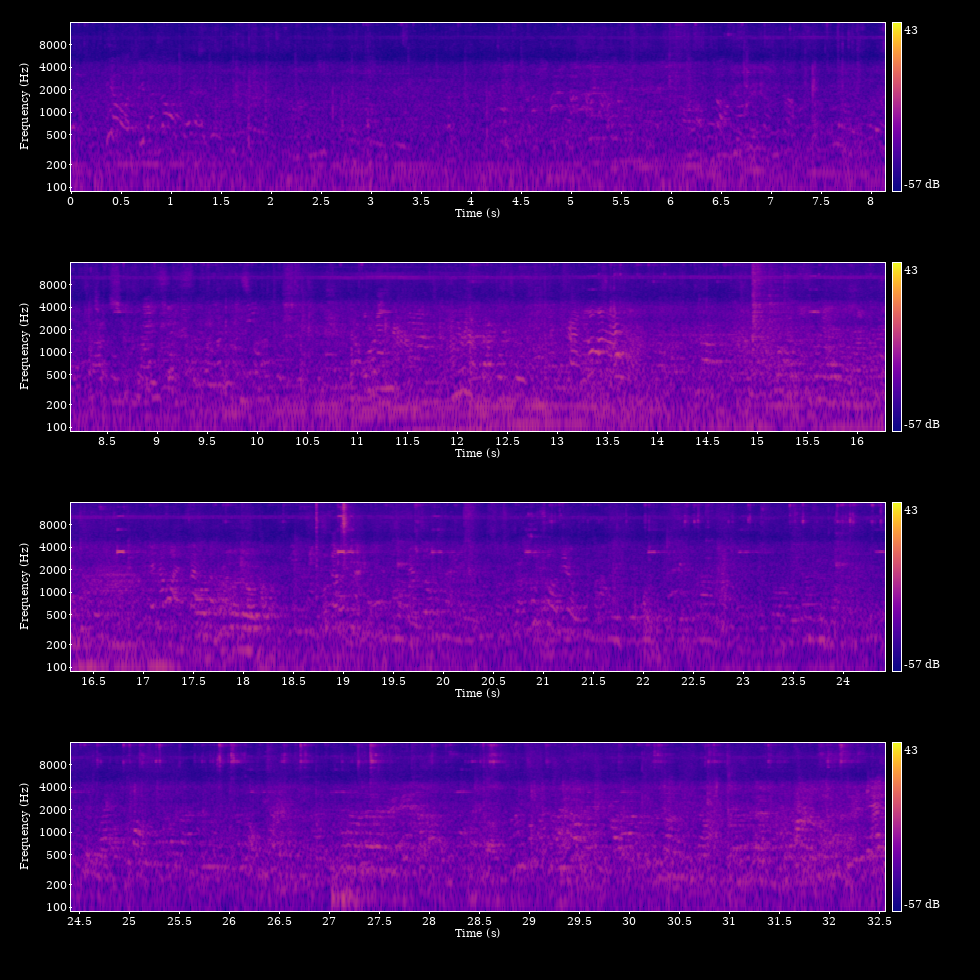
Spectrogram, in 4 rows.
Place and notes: Yuanli Station, Yuanli Township - Walking at the station
Walking at the station, Many high school students
Yuanli Township, Miaoli County, Taiwan, 19 January 2017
